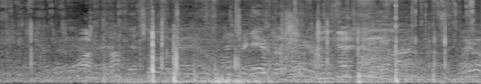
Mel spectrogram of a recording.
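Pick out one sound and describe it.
A ball is kicked with a dull thump on a hard court.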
